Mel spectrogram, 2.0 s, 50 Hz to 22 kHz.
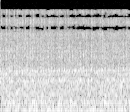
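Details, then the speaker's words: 1930 Ford Model A, 201 cubic inch four-cylinder, 6-volt positive ground, three-speed manual, at idle under the hood: a smooth, steady low idle with an even beat and no knocks or misses; it sounds like a sewing machine and runs great. "definitely it's got a nice sound to it the engine runs great and some drivers from the hook just listen to that thing it sounds like a sewing machine"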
